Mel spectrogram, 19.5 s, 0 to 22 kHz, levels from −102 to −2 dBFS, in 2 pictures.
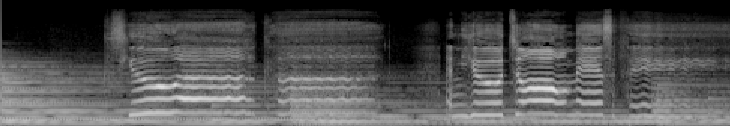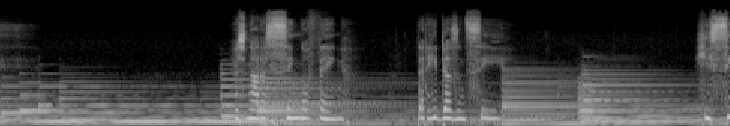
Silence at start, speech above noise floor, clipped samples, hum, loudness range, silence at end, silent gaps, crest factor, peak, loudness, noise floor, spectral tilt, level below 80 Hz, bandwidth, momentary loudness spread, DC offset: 0 s; 21 dB; under 0.1%; none; 13 LU; 0 s; none; 20 dB; -8 dBFS; -27 LUFS; -51 dBFS; -4 dB/octave; -64 dBFS; 15.5 kHz; 21 LU; under 0.1%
